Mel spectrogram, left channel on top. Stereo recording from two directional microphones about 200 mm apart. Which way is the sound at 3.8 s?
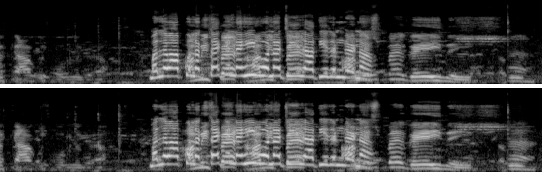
5° right (ahead or behind).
